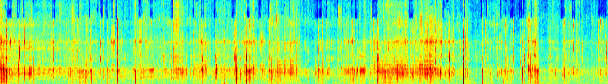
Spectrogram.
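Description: A dense swarm of bees buzzes loudly close by.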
